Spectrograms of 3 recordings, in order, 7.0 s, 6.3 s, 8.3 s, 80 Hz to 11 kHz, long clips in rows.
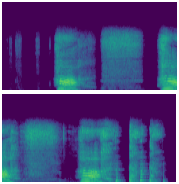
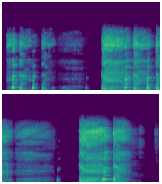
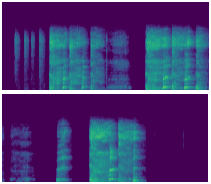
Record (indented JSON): {
  "exhalation_length": "7.0 s",
  "exhalation_amplitude": 29638,
  "exhalation_signal_mean_std_ratio": 0.48,
  "cough_length": "6.3 s",
  "cough_amplitude": 32203,
  "cough_signal_mean_std_ratio": 0.53,
  "three_cough_length": "8.3 s",
  "three_cough_amplitude": 29718,
  "three_cough_signal_mean_std_ratio": 0.47,
  "survey_phase": "beta (2021-08-13 to 2022-03-07)",
  "age": "18-44",
  "gender": "Female",
  "wearing_mask": "Yes",
  "symptom_cough_any": true,
  "symptom_new_continuous_cough": true,
  "symptom_runny_or_blocked_nose": true,
  "symptom_onset": "10 days",
  "smoker_status": "Never smoked",
  "respiratory_condition_asthma": false,
  "respiratory_condition_other": false,
  "recruitment_source": "Test and Trace",
  "submission_delay": "2 days",
  "covid_test_result": "Negative",
  "covid_test_method": "ePCR"
}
